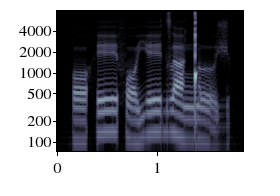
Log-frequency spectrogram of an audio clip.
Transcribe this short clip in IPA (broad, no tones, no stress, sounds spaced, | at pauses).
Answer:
ɔ h eː f ɔ j eː d l a ŋ͡ǃ ɤ ʒ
